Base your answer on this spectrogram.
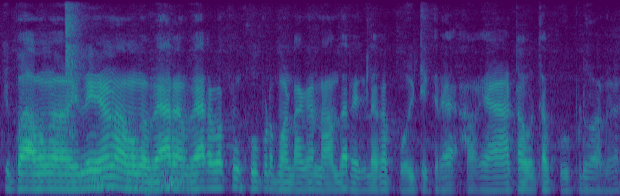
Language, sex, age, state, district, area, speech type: Tamil, male, 45-60, Tamil Nadu, Tiruppur, urban, spontaneous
